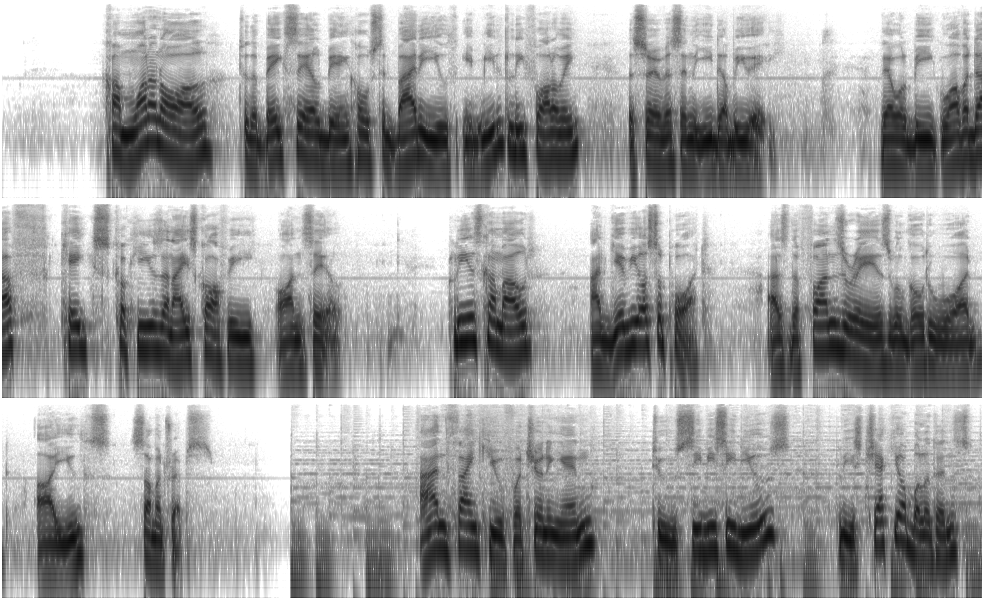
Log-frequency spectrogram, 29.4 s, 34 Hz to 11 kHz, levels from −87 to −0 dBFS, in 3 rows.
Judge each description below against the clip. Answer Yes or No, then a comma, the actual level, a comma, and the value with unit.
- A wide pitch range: Yes, wide, 6.5 semitones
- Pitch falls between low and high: No, low, 115 Hz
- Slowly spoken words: Yes, slow, 130 wpm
